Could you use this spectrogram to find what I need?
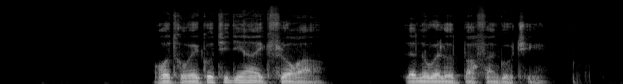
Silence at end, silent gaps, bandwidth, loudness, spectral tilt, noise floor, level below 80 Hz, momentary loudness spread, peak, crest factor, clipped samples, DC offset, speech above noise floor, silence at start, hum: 0.8 s; none; 16 kHz; -23 LUFS; -7 dB/octave; -76 dBFS; -36 dBFS; 15 LU; -6 dBFS; 20 dB; under 0.1%; under 0.1%; 53 dB; 1.55 s; none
